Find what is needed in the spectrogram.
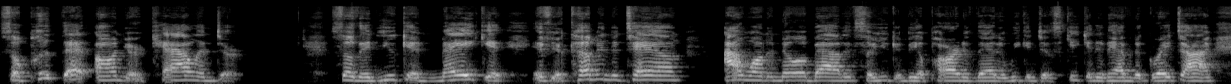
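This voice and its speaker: A woman with a fairly low pitch and ordinary pitch variation speaks at a moderate pace in a bright, sharp, animated tone. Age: 60s. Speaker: livestream host. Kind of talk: casual livestream chat.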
